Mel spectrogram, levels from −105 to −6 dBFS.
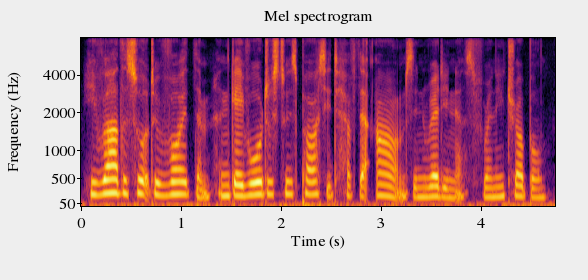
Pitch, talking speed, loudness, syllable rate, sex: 195 Hz, 265 wpm, -19 LUFS, 6.5 syllables/s, female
